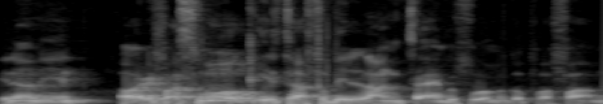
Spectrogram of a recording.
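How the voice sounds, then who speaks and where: He speaks with a Jamaican accent in a fairly low pitch. His tone is dark and mellow. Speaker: dancehall artist and producer. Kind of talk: interview. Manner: halting.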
